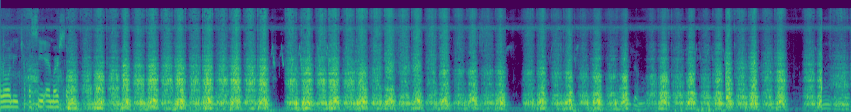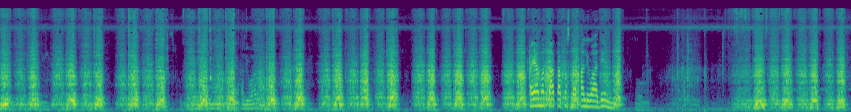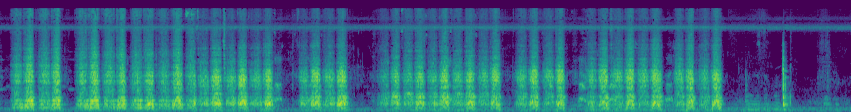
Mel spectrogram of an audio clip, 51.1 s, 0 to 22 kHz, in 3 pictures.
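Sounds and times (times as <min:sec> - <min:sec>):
handsaw cutting a board: 0:00.0 - 0:29.5, 0:31.6 - 0:48.6.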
